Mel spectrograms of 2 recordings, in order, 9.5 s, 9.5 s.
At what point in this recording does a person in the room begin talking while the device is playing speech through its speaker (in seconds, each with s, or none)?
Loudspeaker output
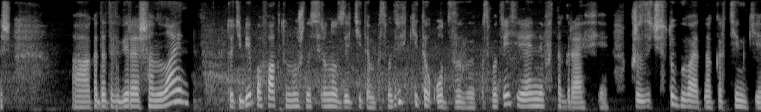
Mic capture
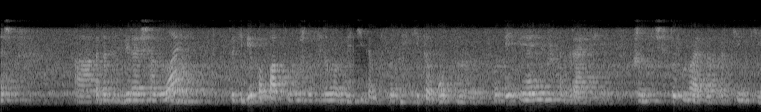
none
